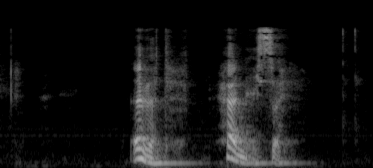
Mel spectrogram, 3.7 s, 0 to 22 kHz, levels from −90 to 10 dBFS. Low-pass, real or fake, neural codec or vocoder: 10.8 kHz; real; none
